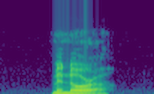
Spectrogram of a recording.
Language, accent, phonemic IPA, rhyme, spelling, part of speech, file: English, US, /mɪˈnɔːɹə/, -ɔːɹə, menorah, noun, En-us-menorah.ogg
- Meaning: 1. A holy candelabrum with seven branches used in the Temple of Jerusalem 2. A candelabrum with nine branches, used in Jewish worship on Hanukkah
